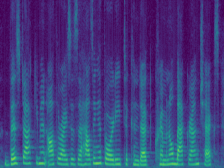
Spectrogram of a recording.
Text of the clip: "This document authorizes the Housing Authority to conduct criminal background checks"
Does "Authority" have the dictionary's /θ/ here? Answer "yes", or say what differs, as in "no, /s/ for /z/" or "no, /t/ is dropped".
yes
